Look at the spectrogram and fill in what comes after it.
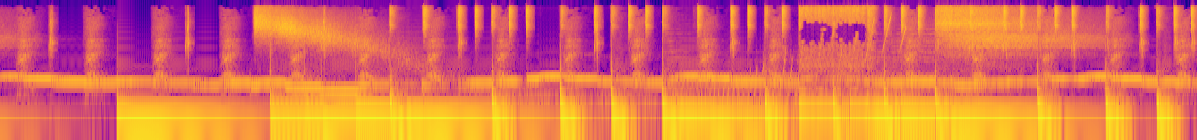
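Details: Loud hip hop music with heavy bass, rapping and scratching effects plays throughout, with no animal sounds.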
